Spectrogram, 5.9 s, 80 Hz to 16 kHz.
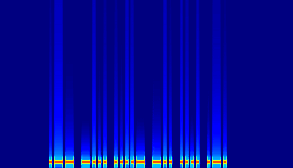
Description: Morse code, heard as a keyed tone, about 24 wpm, 700 Hz. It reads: WB4DHR
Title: Speed Racing - USA 2x3 Call Signs 22wpm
